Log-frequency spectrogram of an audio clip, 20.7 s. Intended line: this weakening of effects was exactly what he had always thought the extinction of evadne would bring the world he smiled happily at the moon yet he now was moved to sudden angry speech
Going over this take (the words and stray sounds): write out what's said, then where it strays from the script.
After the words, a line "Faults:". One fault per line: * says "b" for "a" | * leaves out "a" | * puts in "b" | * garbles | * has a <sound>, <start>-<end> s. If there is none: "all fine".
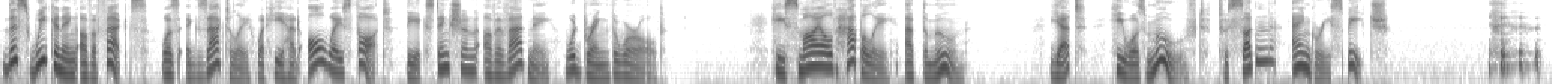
this weakening of effects was exactly what he had always thought the extinction of evadne would bring the world he smiled happily at the moon yet he was moved to sudden angry speech
Faults:
* leaves out "now"
* has a laugh, 19.8-20.5 s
